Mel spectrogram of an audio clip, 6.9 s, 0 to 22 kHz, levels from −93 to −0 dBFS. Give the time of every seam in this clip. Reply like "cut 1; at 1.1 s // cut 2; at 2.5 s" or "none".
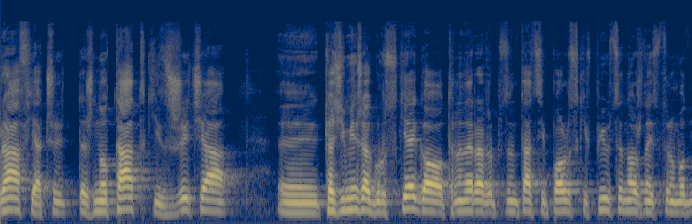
none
